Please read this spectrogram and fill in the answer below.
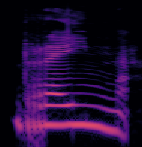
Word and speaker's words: reina: have distressed for example we have reina reina it means queen but the stress is going to be on the e because that's the strong vowel re this is technically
